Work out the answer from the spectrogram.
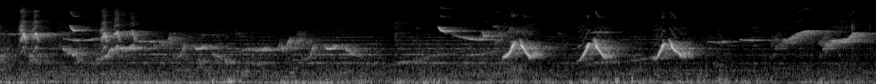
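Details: White-rumped shama in a cage at a singing practice session: varied whistled phrases and slides, then three ringing up-and-down notes in quick succession, ending with high sweeping whistles.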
